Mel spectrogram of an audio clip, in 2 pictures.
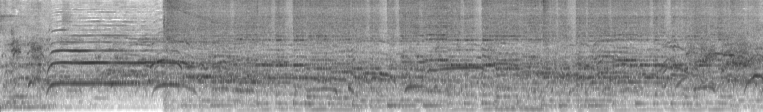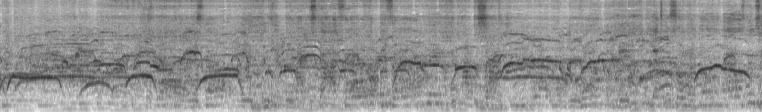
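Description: Live pop band music with a heavy beat that comes in about three seconds in. Over it, a crowd of fans screams constantly.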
